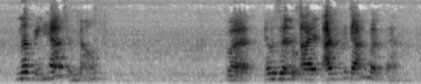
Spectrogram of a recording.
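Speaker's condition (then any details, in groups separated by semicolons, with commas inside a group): Cerebral palsy; from birth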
